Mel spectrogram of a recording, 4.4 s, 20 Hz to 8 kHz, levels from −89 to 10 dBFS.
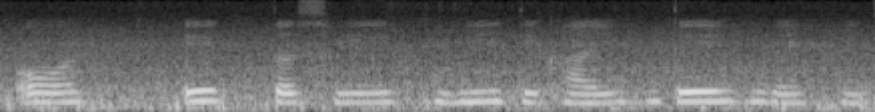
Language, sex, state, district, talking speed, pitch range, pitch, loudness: Hindi, female, Madhya Pradesh, Dhar, 95 wpm, 200-220 Hz, 205 Hz, -15 LUFS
